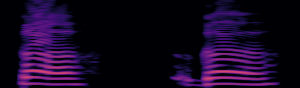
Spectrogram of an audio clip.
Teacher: बहुत कम प्राणवायु खर्च होती है तो इसीलिए हम इसे अल्पप्राण का नाम देते हैं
